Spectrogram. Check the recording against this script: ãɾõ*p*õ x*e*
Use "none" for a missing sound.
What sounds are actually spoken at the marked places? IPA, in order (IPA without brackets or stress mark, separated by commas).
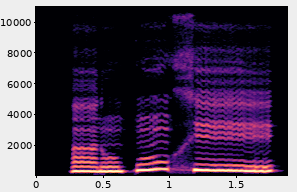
p, e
